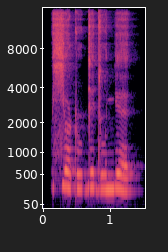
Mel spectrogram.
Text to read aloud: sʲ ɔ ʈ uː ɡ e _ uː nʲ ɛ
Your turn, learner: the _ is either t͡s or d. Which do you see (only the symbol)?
d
